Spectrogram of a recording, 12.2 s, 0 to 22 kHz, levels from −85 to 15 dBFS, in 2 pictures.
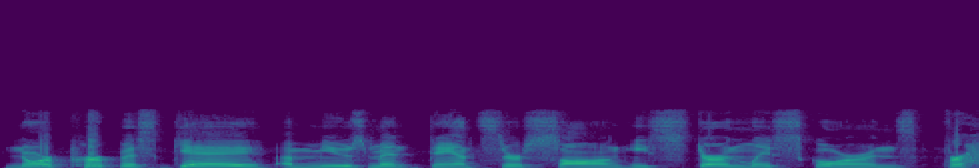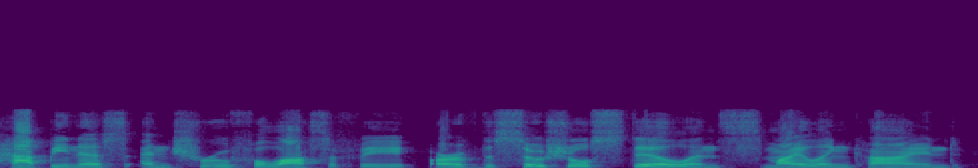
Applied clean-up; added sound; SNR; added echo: none; none; none; none.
